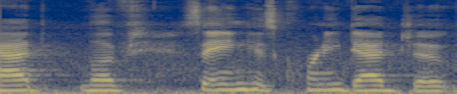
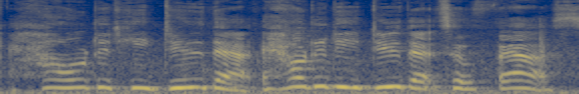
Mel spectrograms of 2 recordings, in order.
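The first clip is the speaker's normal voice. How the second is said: higher-pitched mock exasperation, imitating mom; frustrated; 7 semitones higher than usual. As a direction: quote her mildly exasperated, pitched up in disbelief. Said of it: "she would be so frustrated".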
